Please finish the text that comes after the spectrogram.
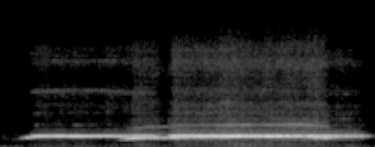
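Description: A whistle is blown in one long, steady tone lasting about two seconds, loud and close, with a slight waver partway through and no voices.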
